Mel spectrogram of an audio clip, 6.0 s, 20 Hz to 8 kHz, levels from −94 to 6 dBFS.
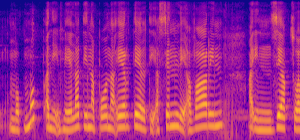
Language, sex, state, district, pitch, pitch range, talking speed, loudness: Mizo, female, Mizoram, Aizawl, 205 Hz, 175-220 Hz, 180 wpm, -16 LUFS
